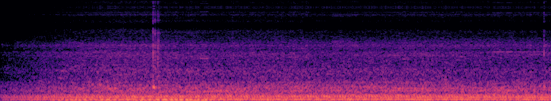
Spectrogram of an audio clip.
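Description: Steady low mechanical hum under outdoor street noise, fading in over the first second, with one sharp click about a second and a half in.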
